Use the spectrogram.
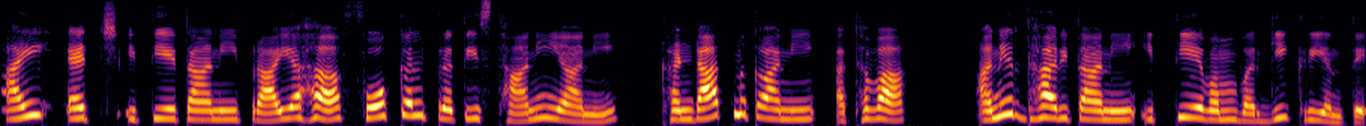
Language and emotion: Sanskrit, neutral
